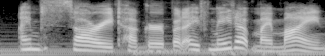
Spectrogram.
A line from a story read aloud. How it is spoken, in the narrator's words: said Chester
